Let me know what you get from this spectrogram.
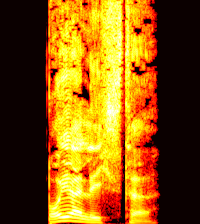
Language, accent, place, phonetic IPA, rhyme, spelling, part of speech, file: German, Germany, Berlin, [ˈbɔɪ̯ɐlɪçstə], -ɔɪ̯ɐlɪçstə, bäuerlichste, adjective, De-bäuerlichste.ogg
- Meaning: inflection of bäuerlich: 1. strong/mixed nominative/accusative feminine singular superlative degree 2. strong nominative/accusative plural superlative degree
